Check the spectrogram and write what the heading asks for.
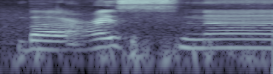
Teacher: عین کو سا سے ملائیں گے، نون کے اوپر کھڑی زبر 1 الف کے برابر کھینچ کے پڑھیں گے، اور پھر ہا کے اوپر پیش ہے تو میم سے ملائیں گے، ٹھیک ہے.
